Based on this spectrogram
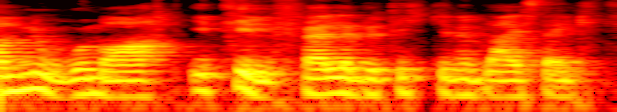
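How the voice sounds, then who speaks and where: A man with a Rogaland accent speaks at a fairly slow pace. His tone is dark and mellow, with ordinary pitch variation. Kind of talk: podcast conversation.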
